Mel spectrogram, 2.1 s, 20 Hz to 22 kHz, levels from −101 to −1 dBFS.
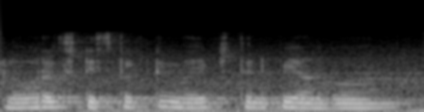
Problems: low volume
